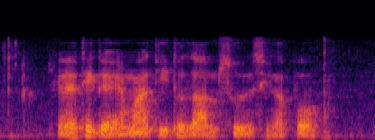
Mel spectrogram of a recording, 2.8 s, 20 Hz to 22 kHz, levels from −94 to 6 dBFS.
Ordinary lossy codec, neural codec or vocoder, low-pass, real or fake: none; vocoder, 22.05 kHz, 80 mel bands, HiFi-GAN; 7.2 kHz; fake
